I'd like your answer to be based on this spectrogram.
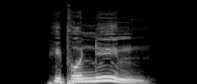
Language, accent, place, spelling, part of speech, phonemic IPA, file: German, Germany, Berlin, Hyponym, noun, /hypoˈnyːm/, De-Hyponym.ogg
- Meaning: hyponym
